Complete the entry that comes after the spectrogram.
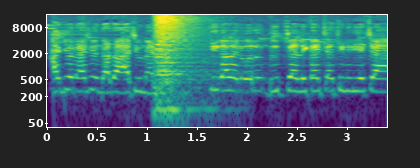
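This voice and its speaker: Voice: sits high, monotone, very fast, loud music behind the voice, close to an everyday voice. A performer voicing a poor, put-upon older tea seller, whining and repeating himself in a comedy cartoon. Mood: hawking. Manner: whining, repetitive, pleading. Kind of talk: Bengali comedy cartoon voice acting. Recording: noisy, distant pickup with clicks.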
